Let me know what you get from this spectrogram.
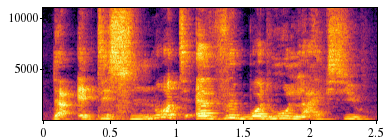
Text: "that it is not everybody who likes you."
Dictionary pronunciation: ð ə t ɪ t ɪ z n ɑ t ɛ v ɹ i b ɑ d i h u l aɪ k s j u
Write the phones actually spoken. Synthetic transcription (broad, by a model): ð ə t ɪ t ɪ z n ɑ t ɛ v ɹ i b ɑ d i h u l aɪ k s j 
